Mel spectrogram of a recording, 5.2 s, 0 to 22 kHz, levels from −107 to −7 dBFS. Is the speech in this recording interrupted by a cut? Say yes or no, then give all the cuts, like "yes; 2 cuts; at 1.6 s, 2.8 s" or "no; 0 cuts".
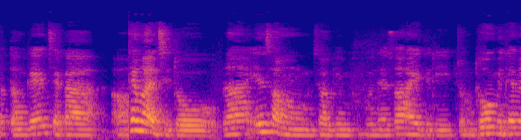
yes; 2 cuts; at 1.2 s, 2.2 s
